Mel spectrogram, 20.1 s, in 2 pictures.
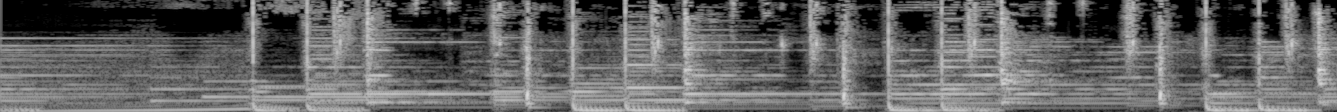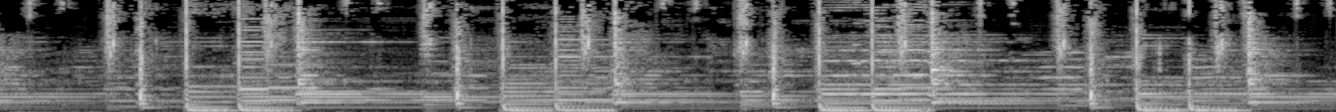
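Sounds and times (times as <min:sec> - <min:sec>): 
instrumental ringtone: 0:00.1 - 0:20.0.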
